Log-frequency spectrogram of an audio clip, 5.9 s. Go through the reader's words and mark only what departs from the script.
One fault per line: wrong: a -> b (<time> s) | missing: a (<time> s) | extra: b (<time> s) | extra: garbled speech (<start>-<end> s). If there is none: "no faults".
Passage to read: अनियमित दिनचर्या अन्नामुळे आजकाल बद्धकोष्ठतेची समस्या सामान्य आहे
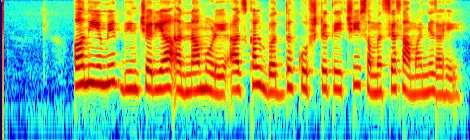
no faults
